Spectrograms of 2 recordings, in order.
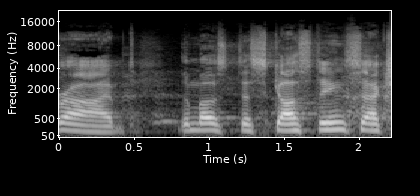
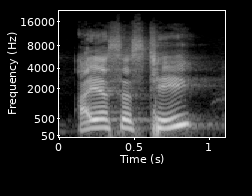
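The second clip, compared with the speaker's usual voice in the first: fake, put-on bad Indonesian accent, pitched up; 5 semitones higher than usual. Retelling a call about a flight, quoting the woman who answers: bad indonesian accent. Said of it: "forgive me for this bad Indonesian accent".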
